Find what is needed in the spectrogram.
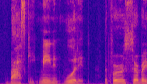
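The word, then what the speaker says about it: Bosque: where early Spanish explorers bestowed the names bosi pronounced bosi meaning wooded the first survey for land grants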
